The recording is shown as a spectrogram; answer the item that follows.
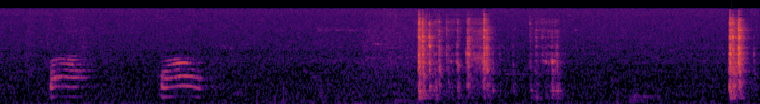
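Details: Rosie the cat, watching the Simon's Cat cartoon indoors, makes two short arched meows about a second apart, followed by bursts of hissy, scratchy cartoon noise and a final sharp broadband sound.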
